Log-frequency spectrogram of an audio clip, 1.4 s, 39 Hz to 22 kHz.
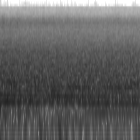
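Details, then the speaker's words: GE W 25 box fan after repair of worn single bearing that let rotor drop onto stator, clearance enlarged: smooth steady low hum, slight normal motor vibration, no ticking, rubbing or strikes; not hitting anymore. "got a little bit of vibration just from the motor running but that's normal so it's not hitting no more"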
